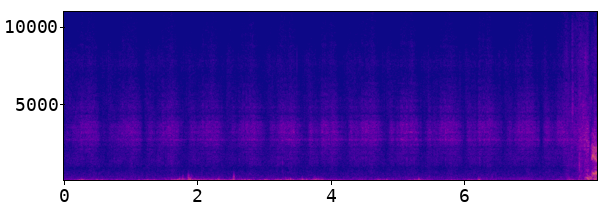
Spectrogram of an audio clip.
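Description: Wind buffeting the microphone in an uneven low rumble, with a faint hiss over it.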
